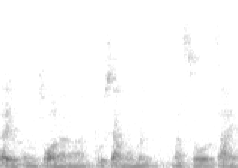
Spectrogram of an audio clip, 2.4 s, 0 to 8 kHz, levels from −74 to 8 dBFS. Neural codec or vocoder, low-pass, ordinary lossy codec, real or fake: none; 7.2 kHz; none; real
